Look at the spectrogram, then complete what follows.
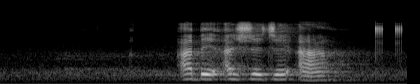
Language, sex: Northern Sotho, female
